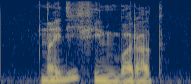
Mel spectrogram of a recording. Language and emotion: Russian, neutral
